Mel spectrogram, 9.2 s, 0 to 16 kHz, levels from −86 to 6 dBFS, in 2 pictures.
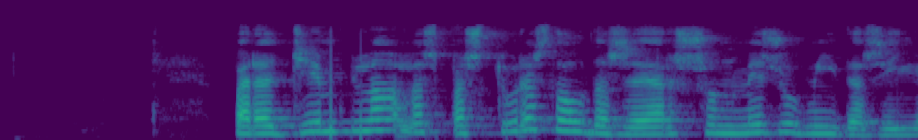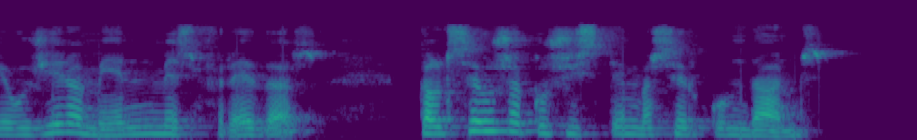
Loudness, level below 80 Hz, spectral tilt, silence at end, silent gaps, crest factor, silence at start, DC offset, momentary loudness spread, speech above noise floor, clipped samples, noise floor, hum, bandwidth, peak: -40 LUFS; -78 dBFS; -4 dB/octave; 0.45 s; none; 22 dB; 1.2 s; under 0.1%; 7 LU; 45 dB; under 0.1%; -85 dBFS; none; 8.2 kHz; -18 dBFS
